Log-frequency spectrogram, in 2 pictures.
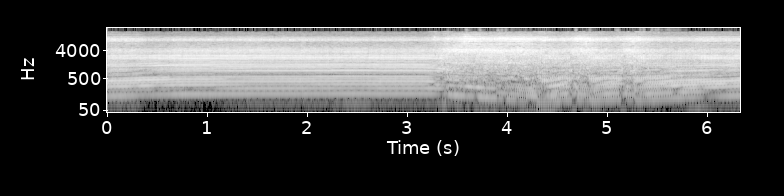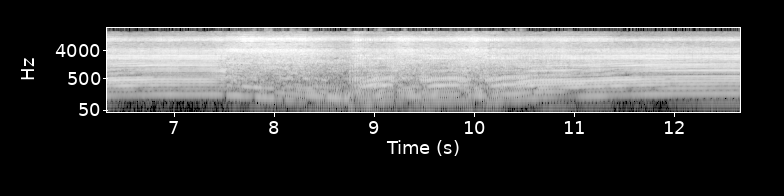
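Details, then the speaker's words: A Lexmoto Valiant single-cylinder motorcycle after an EFI-to-carburetor conversion, with suspected valve issues: from idle it makes two clean rev sweeps up and down, climbing freely with no stumble, revving out better and peaking higher than before. "ah that sounded better that definitely sounded better um it peaked more"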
